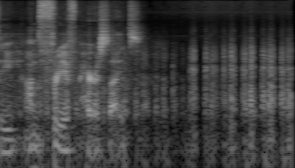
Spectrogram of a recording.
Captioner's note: scraping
